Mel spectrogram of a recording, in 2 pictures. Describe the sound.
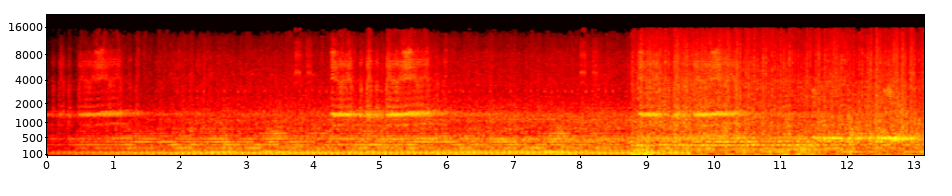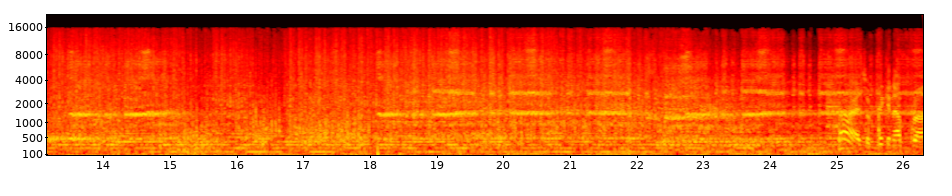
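A helicopter engine runs steadily throughout, a dense low rotor throb layered with a constant mechanical whine, while muffled voices come and go over the drone, as the throttle is rolled up for a gentle pickup on skids from ground with brush and rocks.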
